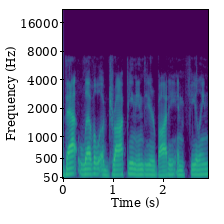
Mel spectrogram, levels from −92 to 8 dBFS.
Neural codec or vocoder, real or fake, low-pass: none; real; 7.2 kHz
